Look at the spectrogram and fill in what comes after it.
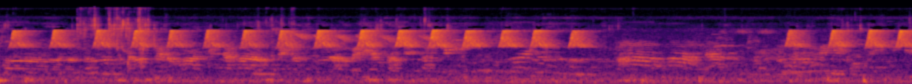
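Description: A bird calling one sharp, high note over and over, about three times a second. It breaks off for under two seconds after about six seconds, then starts again.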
